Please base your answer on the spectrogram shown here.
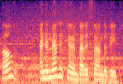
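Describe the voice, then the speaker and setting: Game role: actress as brisk young French photojournalist, cool and businesslike, mid-range voice. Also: female voice, medium pitch, big pitch swings, music in the background, close to an everyday voice, rough recording. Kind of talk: video game voice acting.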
